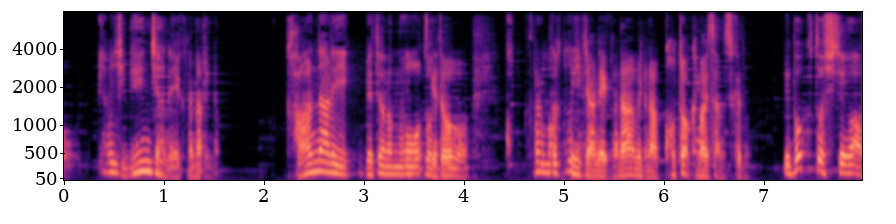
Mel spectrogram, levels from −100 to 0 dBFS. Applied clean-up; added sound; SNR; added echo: neural mask model DeepFilterNet 3.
